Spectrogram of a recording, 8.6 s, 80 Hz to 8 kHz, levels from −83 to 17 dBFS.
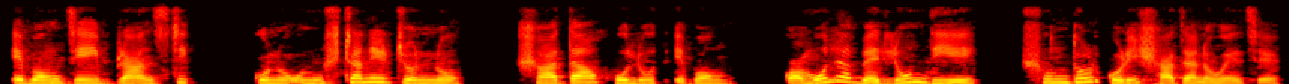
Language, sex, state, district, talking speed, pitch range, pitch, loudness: Bengali, female, West Bengal, Jhargram, 120 wpm, 225-295 Hz, 255 Hz, -18 LUFS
